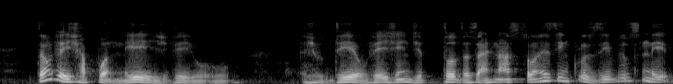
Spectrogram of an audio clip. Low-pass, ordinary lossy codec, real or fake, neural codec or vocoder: 7.2 kHz; AAC, 32 kbps; fake; codec, 16 kHz, 8 kbps, FreqCodec, larger model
